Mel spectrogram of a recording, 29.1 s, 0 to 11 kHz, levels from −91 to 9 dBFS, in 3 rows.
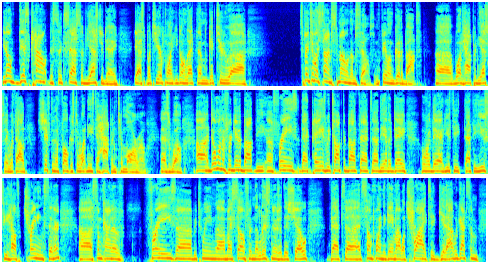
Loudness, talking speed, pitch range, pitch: -18 LUFS, 220 wpm, 120-150 Hz, 135 Hz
